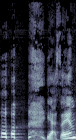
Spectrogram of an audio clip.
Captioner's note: laughs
